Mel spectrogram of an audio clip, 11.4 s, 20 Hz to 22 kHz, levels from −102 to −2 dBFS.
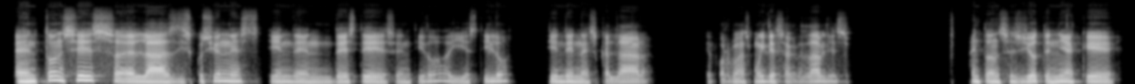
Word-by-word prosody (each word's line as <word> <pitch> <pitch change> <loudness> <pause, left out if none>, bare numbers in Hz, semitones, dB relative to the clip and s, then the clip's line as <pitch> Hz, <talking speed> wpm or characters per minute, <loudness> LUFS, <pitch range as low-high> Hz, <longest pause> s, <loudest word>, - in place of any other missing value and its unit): Entonces, 195 +8 +5
ah, 130 -1 +3
las 130 -1 +4
discusiones 145 +3 -2
tienden 130 -2 -2
de 130 - +2
este 130 -1 0
sentido 135 +7 -8
y 125 -2 -7
estilo, 145 +6 -4 0.3
tienden 135 -1 0
a - - -2
escalar 125 +1 -4 0.5
de 135 - -18
formas 130 -1 -8
muy 140 0 -1
desagradables. 135 +1 -4 1.2
Entonces, 135 -2 -1
yo 140 +1 +2
tenía 135 +1 +1
que, 130 -2 +1
135 Hz, 110 wpm, -20 LUFS, 130-140 Hz, 1.2 s, Entonces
